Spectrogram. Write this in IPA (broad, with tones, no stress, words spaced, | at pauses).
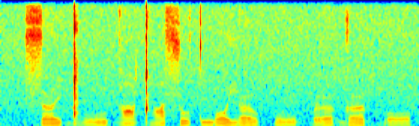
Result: sə˞˧i̯ ɡ͡ǃuː˩˥ɡɑ˧˥˧ɡ͡ǃɑ˧ su˧˥˧tŋo˧˥˧jə˞˧u̯ k͡puː˧k͡pə˞˩˥ɡə˞˦˥ɡ͡bo˧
